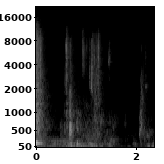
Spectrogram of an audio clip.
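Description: Pages of a Bible being turned by hand: a sharp paper rustle at the start, then a few quicker, softer flicks that stop shortly before the end.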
